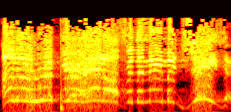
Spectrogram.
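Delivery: acted, shrill, high, all-out scream. Retelling charging at a player on the field: retelling a scream. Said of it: "I screamed with everything I had".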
